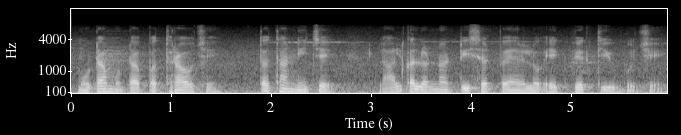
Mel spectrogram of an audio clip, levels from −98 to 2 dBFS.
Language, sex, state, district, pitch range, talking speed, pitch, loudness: Gujarati, male, Gujarat, Valsad, 95-110 Hz, 160 wpm, 105 Hz, -17 LUFS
